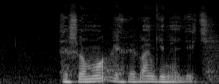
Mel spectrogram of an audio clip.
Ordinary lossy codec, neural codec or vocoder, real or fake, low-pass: none; codec, 44.1 kHz, 3.4 kbps, Pupu-Codec; fake; none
